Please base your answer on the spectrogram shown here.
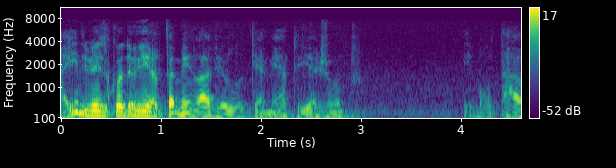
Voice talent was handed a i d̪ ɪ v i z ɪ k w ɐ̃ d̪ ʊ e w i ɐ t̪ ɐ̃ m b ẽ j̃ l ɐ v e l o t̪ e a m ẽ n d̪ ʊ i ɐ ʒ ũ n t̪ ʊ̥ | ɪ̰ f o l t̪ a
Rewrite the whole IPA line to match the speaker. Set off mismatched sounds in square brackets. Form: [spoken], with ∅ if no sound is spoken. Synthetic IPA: a i d̪ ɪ v [e] z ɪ k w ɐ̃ d̪ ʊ e w i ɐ t̪ ɐ̃ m b ẽ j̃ l [a] v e l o t̪ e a m ẽ n [t̪] ʊ i ɐ ʒ ũ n t̪ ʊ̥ | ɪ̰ [v] o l t̪ a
